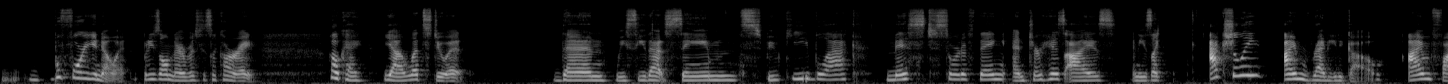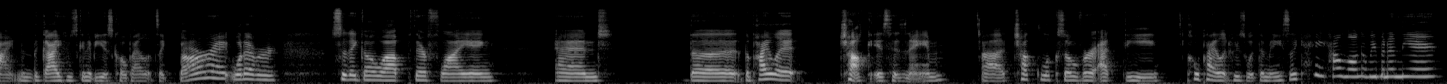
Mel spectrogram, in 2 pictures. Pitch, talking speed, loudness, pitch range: 200 Hz, 180 wpm, -29 LUFS, 180-240 Hz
